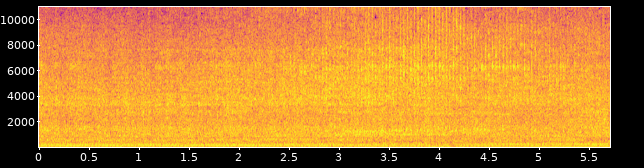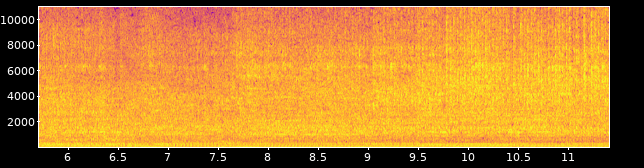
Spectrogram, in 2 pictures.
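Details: Free salvaged snow blower, oil checked and tires filled, plugged-in electric start after priming; steady fast single-cylinder putter at constant speed, no surging or stumbling; normal running.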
